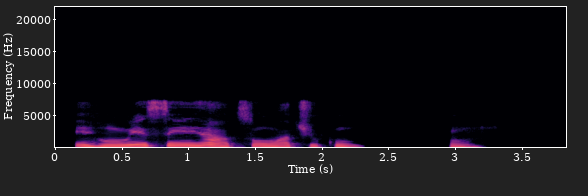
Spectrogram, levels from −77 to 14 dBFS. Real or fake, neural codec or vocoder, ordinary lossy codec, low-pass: fake; autoencoder, 48 kHz, 32 numbers a frame, DAC-VAE, trained on Japanese speech; none; 7.2 kHz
